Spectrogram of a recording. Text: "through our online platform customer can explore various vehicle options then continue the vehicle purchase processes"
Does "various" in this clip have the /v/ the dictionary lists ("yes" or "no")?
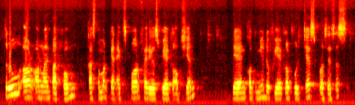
no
